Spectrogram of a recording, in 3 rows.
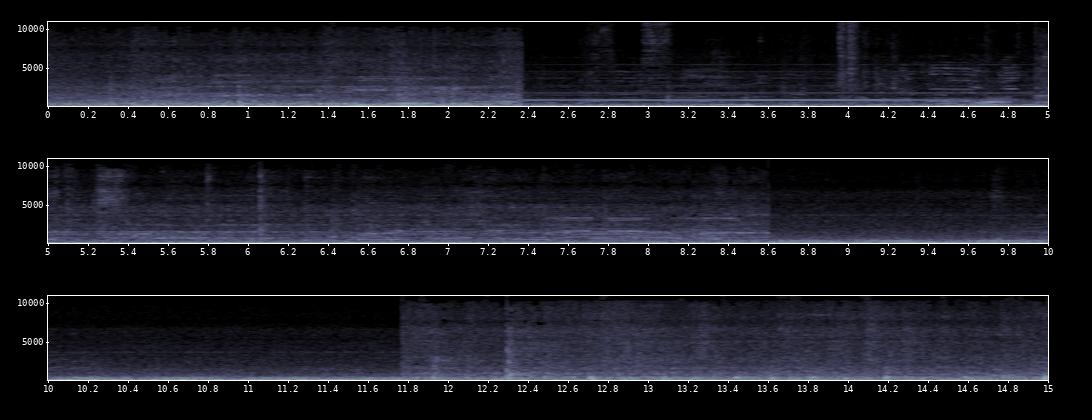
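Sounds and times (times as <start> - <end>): airport terminal bustle: 0.0 - 15.0.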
